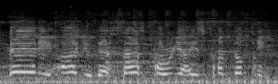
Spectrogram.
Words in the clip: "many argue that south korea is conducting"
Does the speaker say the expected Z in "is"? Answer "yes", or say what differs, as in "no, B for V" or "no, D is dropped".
no, S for Z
